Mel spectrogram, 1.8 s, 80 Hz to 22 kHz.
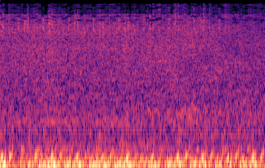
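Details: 1997 Ford F150 4.6L Romeo V8 at idle: uneven wavering, sputtering rough idle; sputters at stop signs without stalling, once failed to start beyond about 300 rpm; cause unknown, owner hopes not the catalytic converters.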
